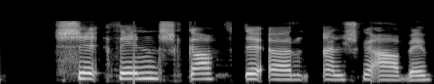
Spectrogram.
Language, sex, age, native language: Icelandic, female, 10, Icelandic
